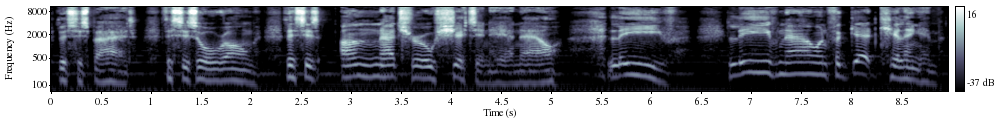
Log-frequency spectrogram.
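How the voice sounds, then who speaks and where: Guy narrator doing a terrified vampire hunter muttering to himself, urgent, higher pitched, horror audiobook. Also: lively intonation, slow pace, fairly bright tone, soft background music. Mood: panicked warning. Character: frightened man steeling himself to kill a vampire.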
